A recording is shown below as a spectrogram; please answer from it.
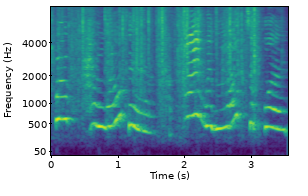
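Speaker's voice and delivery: very high, little puppet character voice. Answering the first puppet in a puppet show: second puppet's voice. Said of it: "give each puppet a different voice".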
